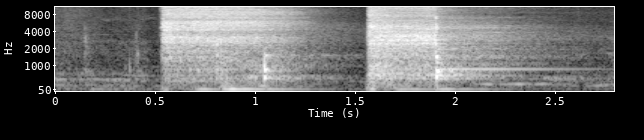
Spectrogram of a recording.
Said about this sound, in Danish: Og så har jeg en kapselpåsætter stående her. Og der slækker vi en. Den er pneumatisk, så den har en fin lyd, som I kan høre lige om lidt.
